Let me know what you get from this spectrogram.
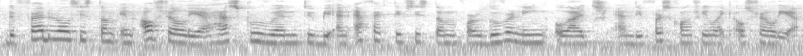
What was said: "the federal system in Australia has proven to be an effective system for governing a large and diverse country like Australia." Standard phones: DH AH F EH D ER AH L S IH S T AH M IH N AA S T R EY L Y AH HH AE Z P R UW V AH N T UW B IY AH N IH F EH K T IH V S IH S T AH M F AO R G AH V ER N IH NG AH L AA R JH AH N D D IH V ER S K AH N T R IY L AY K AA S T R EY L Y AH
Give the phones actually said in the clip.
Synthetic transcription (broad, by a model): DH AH F EH D ER AH L S IH S T AH M IH N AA S T R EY L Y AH HH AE S P R UW V AH N T UW B IY AH N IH F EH K T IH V S IH S T AH M F AO R G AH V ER N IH NG L AA R JH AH N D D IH F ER S K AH N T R IY L AY K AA S T R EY L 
